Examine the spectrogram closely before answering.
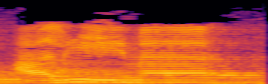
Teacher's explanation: إذا وقفت على كلمة عليما أبدلت التنوين ألف، وإذا وصلت حذف الألف. فأحيانا يأتي المد الطبيعي في الوقت دون الوصل، يثبت في الوقت دون الوصل. · Term: عوض عن التنوين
